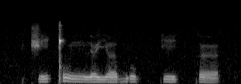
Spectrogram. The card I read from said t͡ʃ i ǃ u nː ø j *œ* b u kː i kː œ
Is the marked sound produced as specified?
no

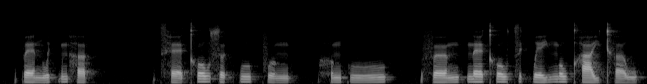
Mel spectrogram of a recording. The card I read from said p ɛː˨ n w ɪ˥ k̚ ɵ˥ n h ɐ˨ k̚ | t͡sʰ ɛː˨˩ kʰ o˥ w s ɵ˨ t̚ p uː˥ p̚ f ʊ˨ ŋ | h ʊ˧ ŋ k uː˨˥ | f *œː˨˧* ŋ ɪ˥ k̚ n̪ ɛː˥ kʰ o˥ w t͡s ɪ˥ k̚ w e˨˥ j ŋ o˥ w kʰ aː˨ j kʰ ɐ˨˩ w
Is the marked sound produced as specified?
yes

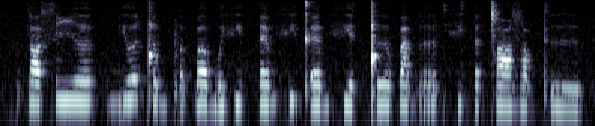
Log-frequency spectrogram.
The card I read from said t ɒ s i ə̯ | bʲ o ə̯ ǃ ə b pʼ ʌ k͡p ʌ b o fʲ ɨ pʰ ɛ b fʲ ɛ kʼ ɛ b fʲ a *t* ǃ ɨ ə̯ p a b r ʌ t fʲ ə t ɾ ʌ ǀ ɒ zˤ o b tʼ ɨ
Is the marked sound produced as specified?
yes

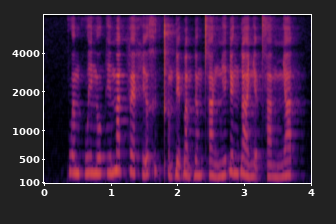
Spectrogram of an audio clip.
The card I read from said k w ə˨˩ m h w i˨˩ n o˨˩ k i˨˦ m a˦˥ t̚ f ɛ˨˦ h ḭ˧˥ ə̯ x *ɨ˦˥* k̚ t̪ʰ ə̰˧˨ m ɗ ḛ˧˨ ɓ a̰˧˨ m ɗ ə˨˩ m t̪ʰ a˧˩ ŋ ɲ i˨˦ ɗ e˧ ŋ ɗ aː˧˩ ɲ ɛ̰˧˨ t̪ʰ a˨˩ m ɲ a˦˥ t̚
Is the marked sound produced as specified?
yes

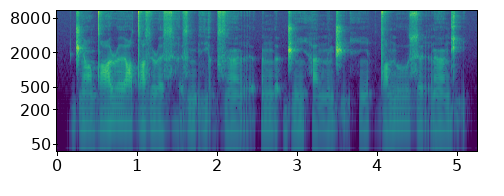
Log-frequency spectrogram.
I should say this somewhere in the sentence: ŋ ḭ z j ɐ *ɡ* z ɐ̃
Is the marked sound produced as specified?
yes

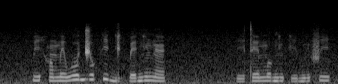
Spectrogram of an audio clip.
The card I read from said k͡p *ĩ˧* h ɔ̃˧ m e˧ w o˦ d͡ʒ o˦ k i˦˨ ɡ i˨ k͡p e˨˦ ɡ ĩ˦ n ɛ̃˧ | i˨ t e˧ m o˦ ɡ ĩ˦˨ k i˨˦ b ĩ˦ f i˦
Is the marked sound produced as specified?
no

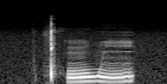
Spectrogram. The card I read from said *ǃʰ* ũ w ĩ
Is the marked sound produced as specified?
yes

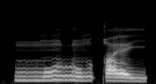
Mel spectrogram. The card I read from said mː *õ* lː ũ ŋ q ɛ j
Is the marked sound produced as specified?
no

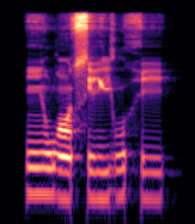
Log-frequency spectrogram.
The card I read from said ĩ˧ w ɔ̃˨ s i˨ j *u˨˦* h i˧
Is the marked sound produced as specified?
yes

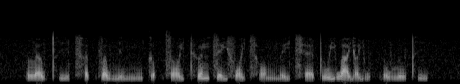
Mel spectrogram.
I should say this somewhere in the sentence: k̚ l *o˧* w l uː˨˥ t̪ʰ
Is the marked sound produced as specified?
yes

